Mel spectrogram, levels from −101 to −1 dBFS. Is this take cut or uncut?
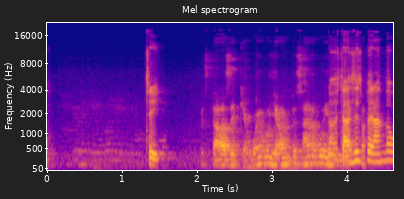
uncut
